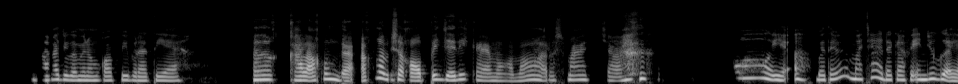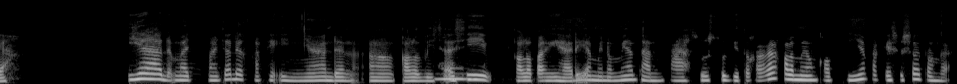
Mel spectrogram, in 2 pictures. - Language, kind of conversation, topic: Indonesian, unstructured, Kebiasaan pagi apa yang paling membantumu memulai hari?
- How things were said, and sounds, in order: tapping; chuckle; other background noise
